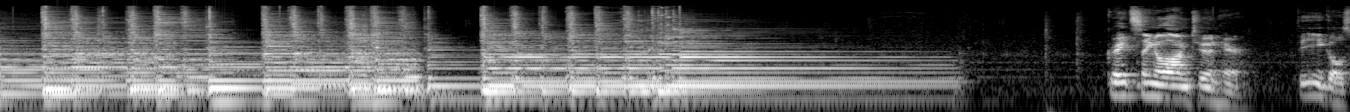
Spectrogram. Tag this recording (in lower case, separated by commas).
plucked string instrument, guitar, strum, musical instrument, acoustic guitar, speech, music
